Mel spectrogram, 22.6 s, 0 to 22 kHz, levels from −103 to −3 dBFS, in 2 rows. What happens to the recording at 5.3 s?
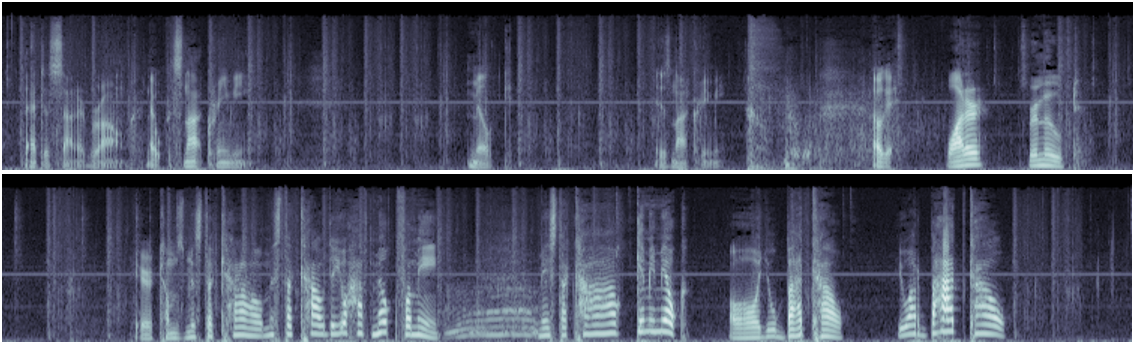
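Nothing goes wrong at 5.3 s; the audio there plays through cleanly, with no dropout, click, distortion or other technical fault.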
